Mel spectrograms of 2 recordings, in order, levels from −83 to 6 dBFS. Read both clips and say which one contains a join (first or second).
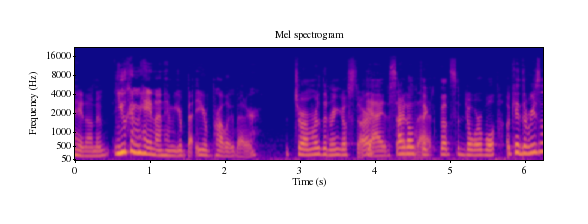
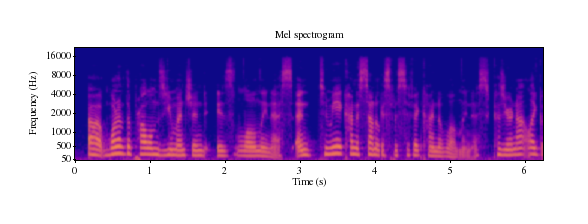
second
